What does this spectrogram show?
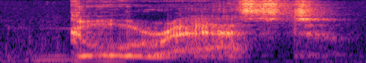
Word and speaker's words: Gorast: course the female makuda gorast I pronounce it as gorast because Gore and ass I don't know um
